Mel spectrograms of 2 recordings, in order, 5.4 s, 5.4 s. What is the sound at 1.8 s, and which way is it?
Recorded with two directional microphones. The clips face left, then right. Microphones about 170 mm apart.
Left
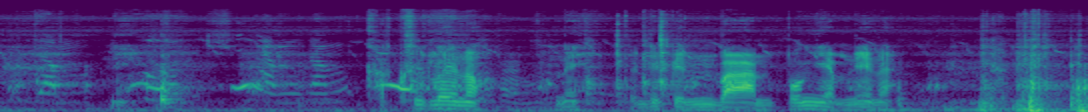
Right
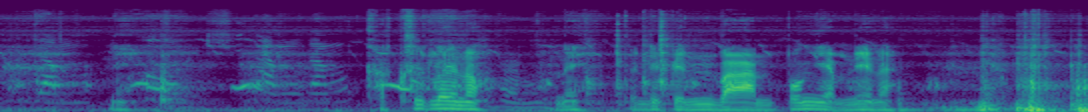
Speech, 10° left (ahead or behind).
